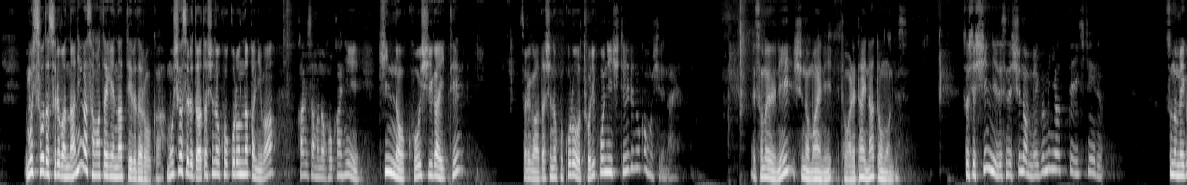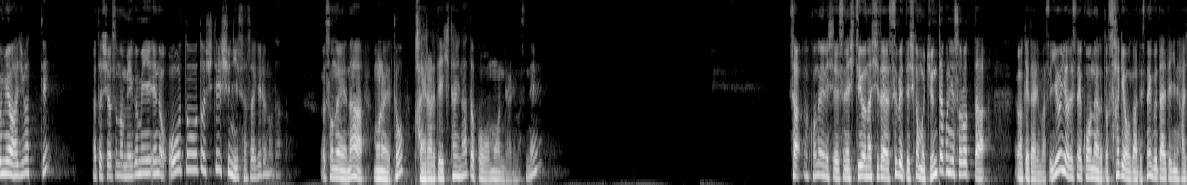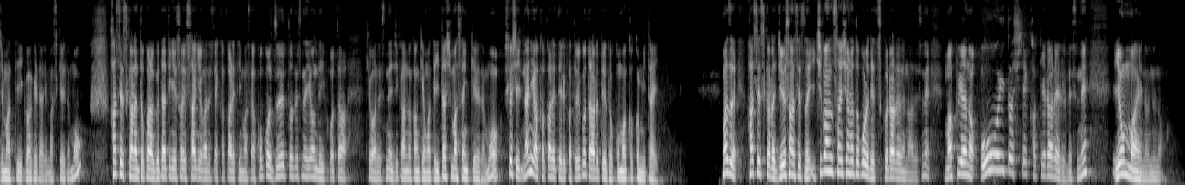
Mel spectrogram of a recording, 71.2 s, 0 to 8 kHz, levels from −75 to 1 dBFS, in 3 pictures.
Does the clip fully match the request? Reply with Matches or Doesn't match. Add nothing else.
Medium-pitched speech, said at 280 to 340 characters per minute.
Matches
